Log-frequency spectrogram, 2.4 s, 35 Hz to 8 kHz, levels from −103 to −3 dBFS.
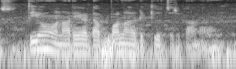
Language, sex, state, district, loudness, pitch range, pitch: Tamil, male, Tamil Nadu, Namakkal, -15 LUFS, 120-145 Hz, 125 Hz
